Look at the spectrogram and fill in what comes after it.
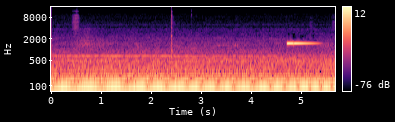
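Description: Kia Sportage engine idling in Park, a steady low hum heard from inside the cabin, with a single click about halfway through. Near the end the instrument cluster sounds one short warning chime that fades out, as a new fault warning comes up on the display.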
